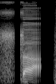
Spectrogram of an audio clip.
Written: stop

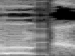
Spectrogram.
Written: bench

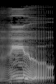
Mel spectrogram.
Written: view

